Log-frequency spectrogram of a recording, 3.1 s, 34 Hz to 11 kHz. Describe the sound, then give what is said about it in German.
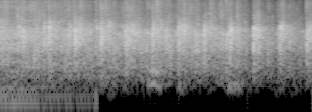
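Sustained applause from an audience after round 1 of a contest, a dense, steady wash of many hands clapping at once with small swells in loudness and no voices on top. “Einen großen Applaus.”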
